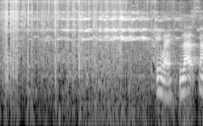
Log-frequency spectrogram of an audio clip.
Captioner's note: crystals tinkling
